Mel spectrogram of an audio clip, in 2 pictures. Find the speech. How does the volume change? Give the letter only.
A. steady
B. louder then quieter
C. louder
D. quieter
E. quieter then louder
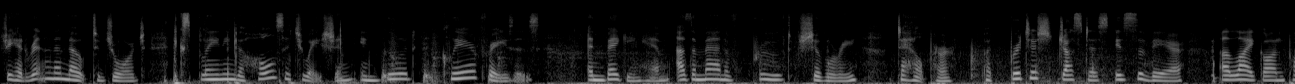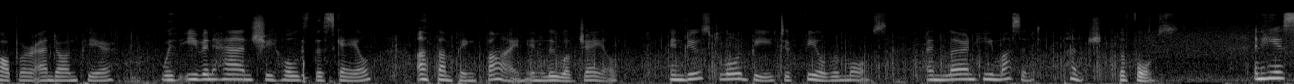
A.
